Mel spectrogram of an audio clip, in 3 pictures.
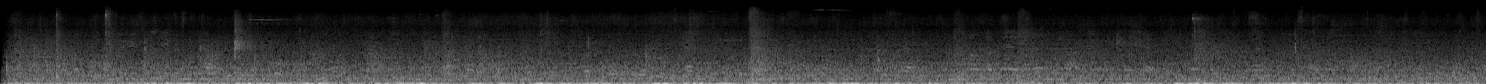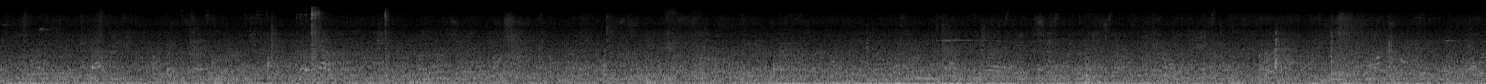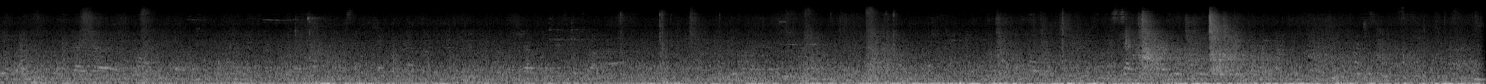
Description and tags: Atmosphere in the trade center hall. Rustle of the staff cleaning the floor.
Recorded: 2012-11-08.
AB-stereo
atmosphere, cash, cash-desk, city, noise, shop, store, supermarket, town, trade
